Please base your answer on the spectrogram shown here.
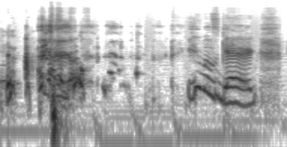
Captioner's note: laughing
